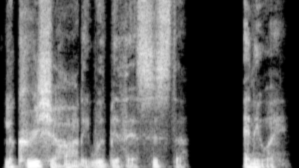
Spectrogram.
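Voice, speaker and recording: A man voicing a detective's pretentious, arty inner voice for a video game, theatrical and deliberate, with a gravelly, husky tone. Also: extremely low pitch, fairly bright tone, no echo, studio quality, exaggerated voice. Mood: wry, reflective. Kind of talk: video game narration, second-person commentary.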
